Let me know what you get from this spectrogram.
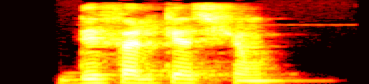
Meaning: deduction (act of deducting), defalcation
- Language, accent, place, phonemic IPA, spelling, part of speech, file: French, France, Lyon, /de.fal.ka.sjɔ̃/, défalcation, noun, LL-Q150 (fra)-défalcation.wav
